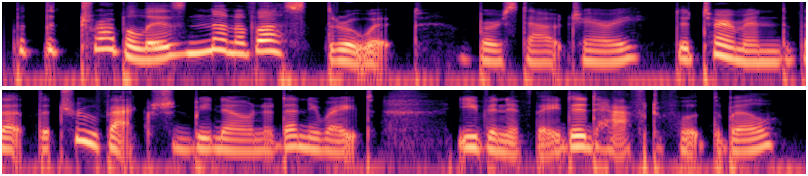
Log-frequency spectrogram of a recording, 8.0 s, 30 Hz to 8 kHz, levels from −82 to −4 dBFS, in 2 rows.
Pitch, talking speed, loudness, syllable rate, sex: 190 Hz, 240 wpm, -20 LUFS, 5.5 syllables/s, female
